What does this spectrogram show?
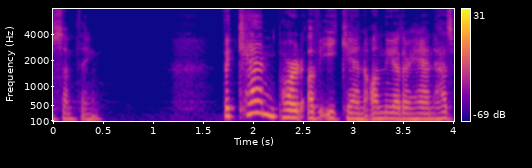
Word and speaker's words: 意: when you consider it the E from ekin on its own has only one possible pronunciation it's onomi or Chinese reading which is of course e this conji conveys the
